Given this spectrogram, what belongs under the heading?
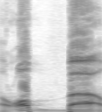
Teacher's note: را کو موٹا ادا کریں گے، را کو با سے سختی سے ملائیں گے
